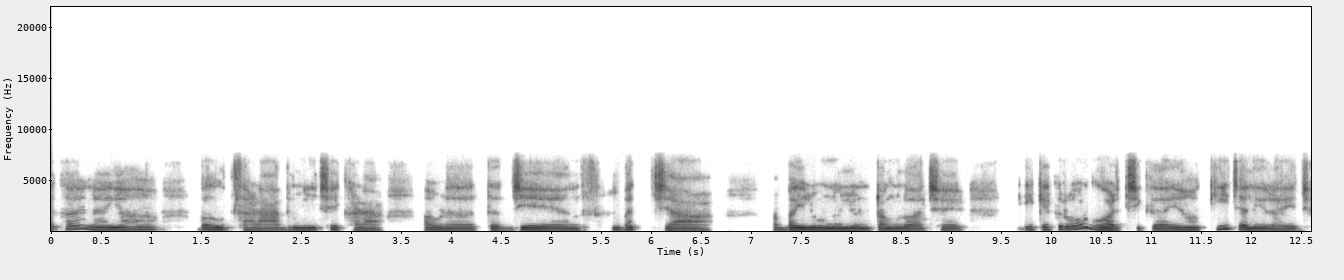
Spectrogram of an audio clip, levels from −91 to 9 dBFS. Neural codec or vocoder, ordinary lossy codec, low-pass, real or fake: codec, 16 kHz, 16 kbps, FreqCodec, smaller model; Opus, 24 kbps; 7.2 kHz; fake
